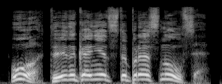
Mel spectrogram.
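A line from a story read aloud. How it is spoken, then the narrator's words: Joyful man. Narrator (Russian): радостно проговорил вышедший из противоположного дверного проема мужчина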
